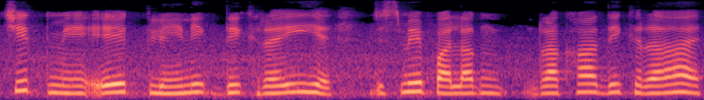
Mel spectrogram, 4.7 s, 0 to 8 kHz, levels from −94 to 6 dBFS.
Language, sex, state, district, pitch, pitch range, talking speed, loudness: Hindi, female, Madhya Pradesh, Katni, 230 Hz, 215-240 Hz, 165 wpm, -16 LUFS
